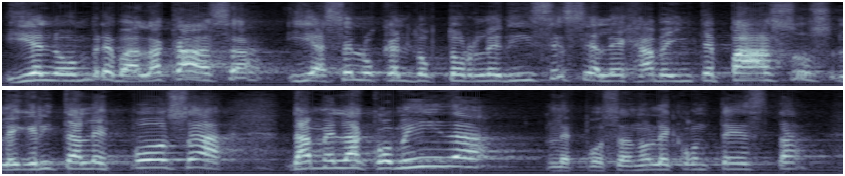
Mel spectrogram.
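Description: A man's voice: extremely high pitch, brisk, hardly any pauses, fairly bright tone. A pastor, a man, preaching a sermon with emphatic repetition and rhetorical questions put straight to the congregation. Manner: addresses the congregation directly.

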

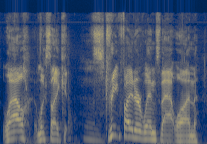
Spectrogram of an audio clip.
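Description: A man's voice: medium pitch, animated, measured pace, a bit bright. A man hosting a podcast in casual chat, often stopping and restarting his phrases. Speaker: podcast host.

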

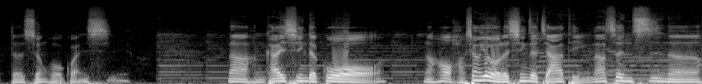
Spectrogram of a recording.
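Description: A male host with a mellow, medium-pitched voice casually recaps a film's plot, chatting as he goes and acting out the characters' lines.

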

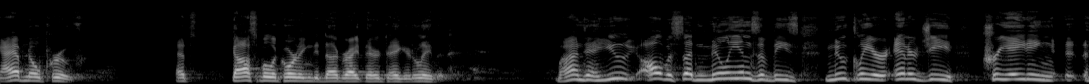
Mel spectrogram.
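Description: A man's voice: sits high, darkish tone. A middle-aged man preaching a sermon, with playful joking asides to the congregation. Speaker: pastor.

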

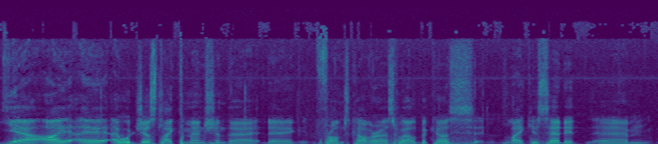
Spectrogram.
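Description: A man chatting casually as a podcast co-host in a halting, hesitant way. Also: medium pitch, warm tone, slight background noise, rough recording.

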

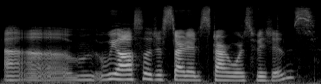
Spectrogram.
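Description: A woman's voice: mid-range voice, fairly even intonation, takes it slowly, gravelly, pushed and bright, smooth. A woman co-hosting a casual podcast chat in an easygoing way, laughing often. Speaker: podcast co-host.

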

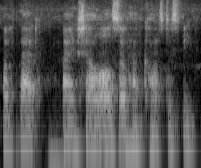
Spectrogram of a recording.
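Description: A man's voice: mid-range voice, flat delivery, normal speed, close to an everyday voice, poor audio. A man acting a loyal, solemn, grieving friend in a Shakespearean tragedy, recorded with background noise.

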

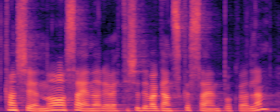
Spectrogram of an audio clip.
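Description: A woman giving a sermon who tells stories earnestly and pauses with hesitant fillers. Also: mid-range voice, fairly even intonation, fairly bright tone. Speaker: speaker.

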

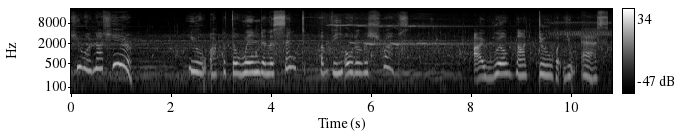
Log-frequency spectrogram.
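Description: A woman's voice: deep voice, lively intonation, takes it slowly. A woman playing a devout young peasant maid, frightened yet defiant, in a solemn, righteous dramatic monologue over music. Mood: terrified.

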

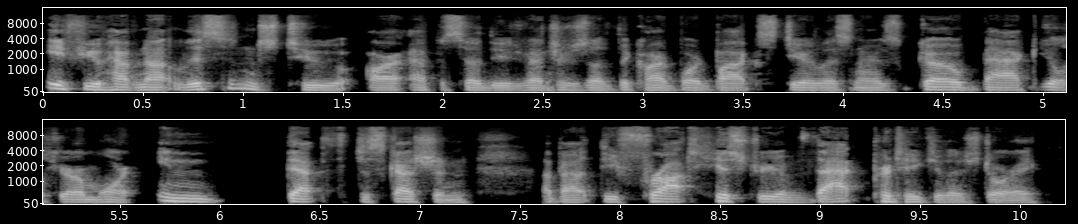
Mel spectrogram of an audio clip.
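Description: A man's voice: on the low side, a little fast, slightly rough, no echo, studio quality. A man co-hosting a podcast, chatting casually, laughing often and reading quotes aloud. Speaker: podcast co-host. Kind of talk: casual chat.

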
